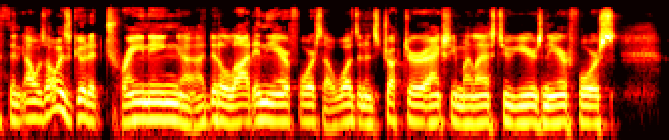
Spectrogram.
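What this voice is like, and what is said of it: Mild Southern American accent. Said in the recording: “you have a kind of a southern accent”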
